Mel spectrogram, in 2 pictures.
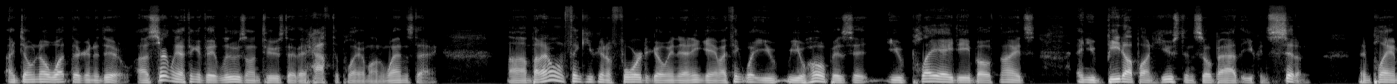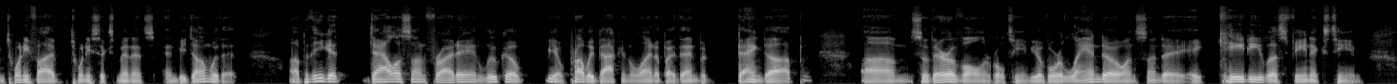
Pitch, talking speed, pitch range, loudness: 100 Hz, 240 wpm, 95-110 Hz, -20 LUFS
